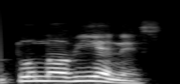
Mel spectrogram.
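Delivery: "no" 에 힘을 주어 강조; 부정어 no를 톤을 올려 강하게; stress on no. Shown as a demonstration. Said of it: "le quieres decirte el no, enfatizas".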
